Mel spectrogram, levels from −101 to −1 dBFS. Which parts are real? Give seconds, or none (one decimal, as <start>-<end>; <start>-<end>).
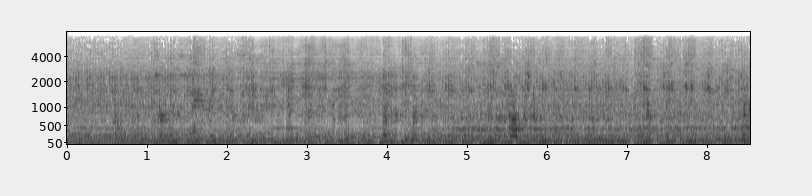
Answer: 0.0-2.3; 4.5-8.5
